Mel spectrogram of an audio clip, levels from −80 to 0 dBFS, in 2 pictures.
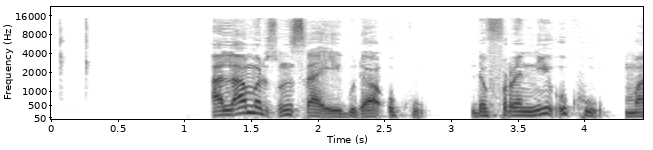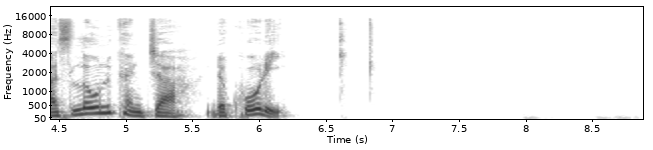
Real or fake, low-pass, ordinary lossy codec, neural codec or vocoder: fake; 14.4 kHz; AAC, 64 kbps; vocoder, 44.1 kHz, 128 mel bands every 512 samples, BigVGAN v2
